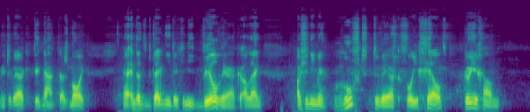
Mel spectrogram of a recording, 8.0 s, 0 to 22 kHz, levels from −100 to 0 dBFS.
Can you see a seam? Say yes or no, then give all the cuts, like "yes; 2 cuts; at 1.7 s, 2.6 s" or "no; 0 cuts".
no; 0 cuts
